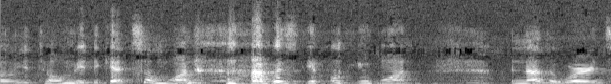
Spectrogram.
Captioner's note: laughs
